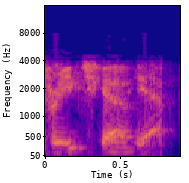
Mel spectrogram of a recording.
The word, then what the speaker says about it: Treitschke: Treitschke, yeah. That's a very interesting part of the book, his use of a relationship with the concept and German power. – Exactly. I mean, Treitschke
